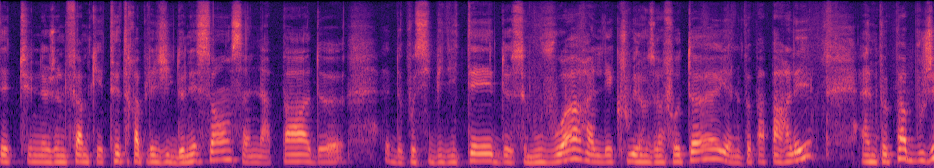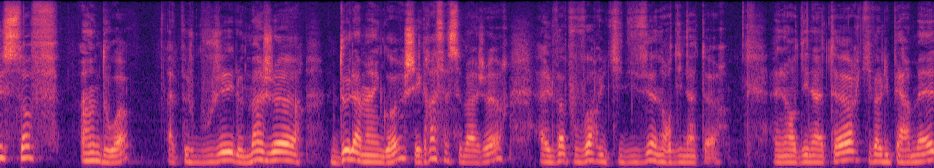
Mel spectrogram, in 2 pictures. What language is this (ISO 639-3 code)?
fra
